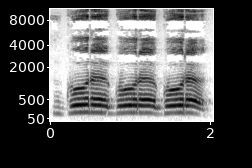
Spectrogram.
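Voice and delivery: three slow, even ਗੁਰ, then a stop; rest after third ਗੁਰ. Shown as a demonstration. Teacher moves the rest for the student, pause after third ਗੁਰ. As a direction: keep every ਗੁਰ in one group and rest after the last. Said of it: "ਇੱਥੇ ਵਿਸਰਾਮ".

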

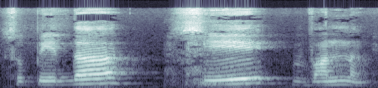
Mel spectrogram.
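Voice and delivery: slow, with ਸੇ and ਵੰਨ said as two words; don't merge ਸੇ ਵੰਨ into one; ਸੁਪੇਦਾ, then ਸੇ, then ਵੰਨ; ਸੇ ਵੰਨ apart. Shown as a demonstration. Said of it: "ਸਿਵੰਨ ਇਕੱਠਾ ਨਹੀਂ ਕਹਿਣਾ".

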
